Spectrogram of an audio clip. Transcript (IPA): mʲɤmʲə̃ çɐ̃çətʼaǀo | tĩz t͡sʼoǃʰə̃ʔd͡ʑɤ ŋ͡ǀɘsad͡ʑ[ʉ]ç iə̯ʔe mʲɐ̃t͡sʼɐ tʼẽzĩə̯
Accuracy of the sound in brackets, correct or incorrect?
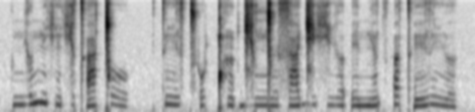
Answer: incorrect: ɘ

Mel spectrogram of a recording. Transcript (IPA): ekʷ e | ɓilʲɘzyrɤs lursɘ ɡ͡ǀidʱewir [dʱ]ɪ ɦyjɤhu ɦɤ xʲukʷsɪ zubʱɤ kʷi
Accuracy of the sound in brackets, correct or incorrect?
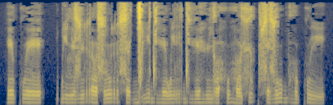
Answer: correct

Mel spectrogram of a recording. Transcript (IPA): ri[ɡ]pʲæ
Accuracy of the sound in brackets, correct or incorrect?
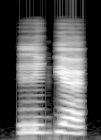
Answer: correct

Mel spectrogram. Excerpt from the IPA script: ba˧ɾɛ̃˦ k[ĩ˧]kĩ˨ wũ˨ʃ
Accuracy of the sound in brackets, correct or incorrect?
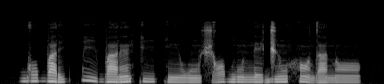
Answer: incorrect: i˧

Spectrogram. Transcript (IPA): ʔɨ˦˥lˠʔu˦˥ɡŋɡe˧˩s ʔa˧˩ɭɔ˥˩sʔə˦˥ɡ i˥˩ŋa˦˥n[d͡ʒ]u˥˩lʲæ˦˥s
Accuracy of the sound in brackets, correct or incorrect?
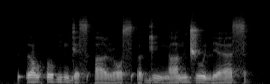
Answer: correct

